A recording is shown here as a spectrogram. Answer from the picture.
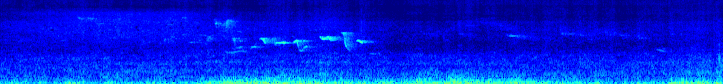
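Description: Low rumble of wind on the microphone, with a quick run of short, high bird chirps near the middle.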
